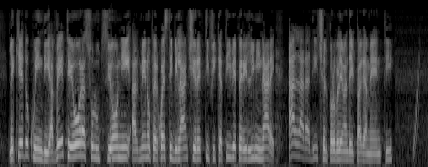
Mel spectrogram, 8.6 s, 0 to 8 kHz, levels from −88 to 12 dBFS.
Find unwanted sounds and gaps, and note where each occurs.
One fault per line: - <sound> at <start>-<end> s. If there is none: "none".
- chirp at 8.3-8.4 s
